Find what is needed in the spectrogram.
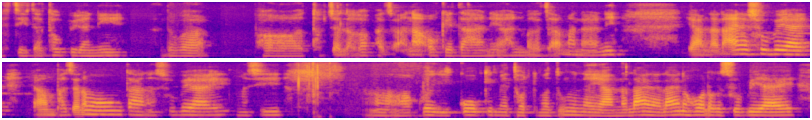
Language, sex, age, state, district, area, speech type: Manipuri, female, 45-60, Manipur, Bishnupur, rural, spontaneous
